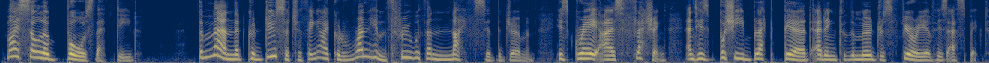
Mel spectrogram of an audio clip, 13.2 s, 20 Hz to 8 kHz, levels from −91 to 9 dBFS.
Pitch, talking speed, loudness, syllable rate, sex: 210 Hz, 185 wpm, -19 LUFS, 4.5 syllables/s, female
